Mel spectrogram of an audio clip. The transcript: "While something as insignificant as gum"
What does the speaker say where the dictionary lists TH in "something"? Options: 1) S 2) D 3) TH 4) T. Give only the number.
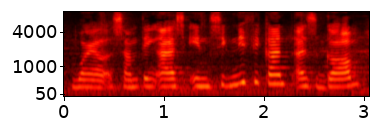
4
